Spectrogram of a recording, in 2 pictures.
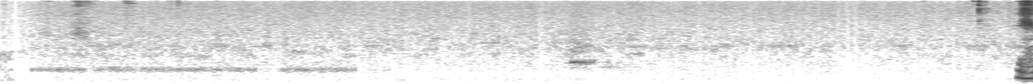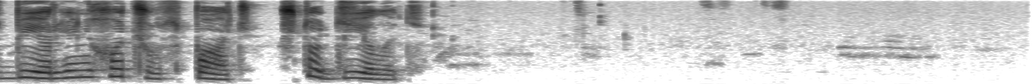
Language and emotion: Russian, sad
